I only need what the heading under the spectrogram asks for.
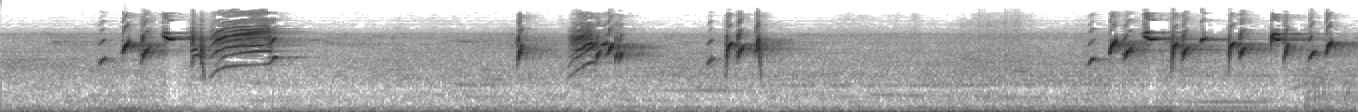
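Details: Song of a wild European goldfinch from Morocco: clusters of high, twittering notes mixed with a buzzy rising trill, coming in separate bursts and ending in a longer run of fast, bright chirps over faint low hum.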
